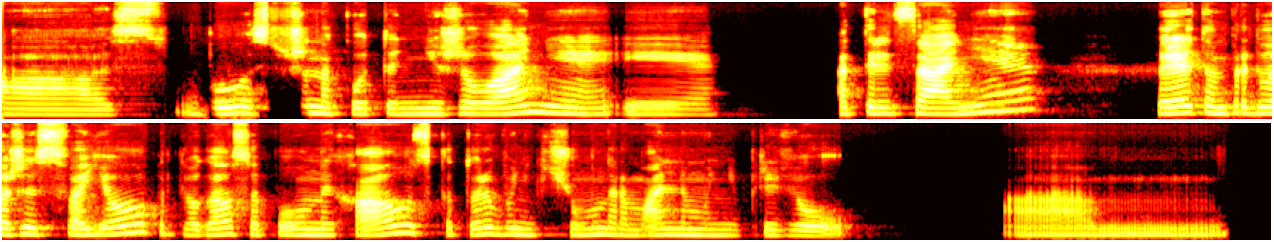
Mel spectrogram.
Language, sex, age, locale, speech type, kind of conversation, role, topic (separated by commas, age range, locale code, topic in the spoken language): Russian, female, 25-29, ru-RU, conversation, podcast, guest, Можно ли одновременно быть наставником и другом?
